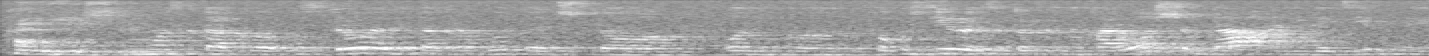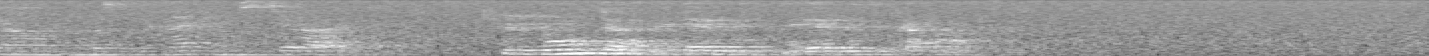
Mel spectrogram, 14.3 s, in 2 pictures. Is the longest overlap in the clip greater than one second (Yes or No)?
No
